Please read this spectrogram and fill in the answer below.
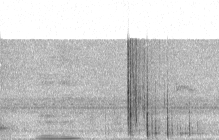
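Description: A short murmur of a voice, then a few light clicks and taps about a second and a half in, as seashells are handled.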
